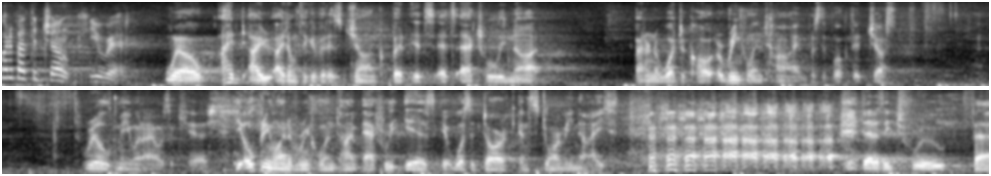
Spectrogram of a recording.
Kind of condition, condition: setting, live audience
